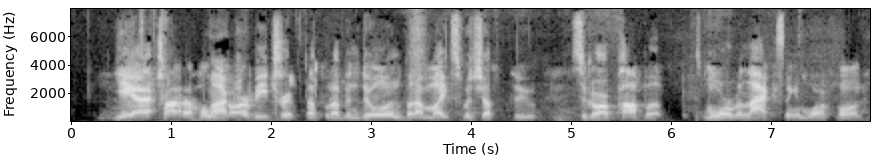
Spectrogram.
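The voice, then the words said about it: Heavy southern accent, drawl. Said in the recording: “have a crazy southern accent ... you got a really heavy southern accent ... That's an awesome accent ... You have a southern drawl.”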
